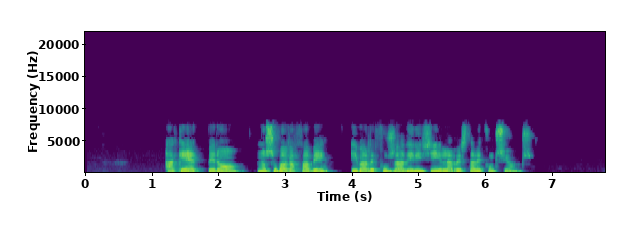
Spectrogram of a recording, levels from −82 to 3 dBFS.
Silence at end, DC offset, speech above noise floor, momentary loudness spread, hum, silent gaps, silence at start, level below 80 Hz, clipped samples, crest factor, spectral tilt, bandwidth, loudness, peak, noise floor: 1.15 s; under 0.1%; 63 dB; 8 LU; none; none; 1.2 s; -56 dBFS; under 0.1%; 14 dB; -4.5 dB/octave; 8 kHz; -14 LUFS; -2 dBFS; -76 dBFS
